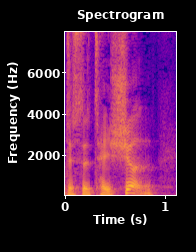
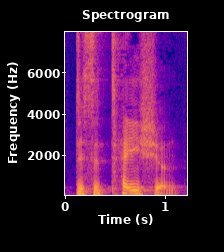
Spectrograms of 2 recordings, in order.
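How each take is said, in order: First: The main stress falls away from 'ta'. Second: The main stress falls on the 'ta' syllable. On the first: The speaker calls it wrong. "or dissertation" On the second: The speaker calls it right. "is dissertation"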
